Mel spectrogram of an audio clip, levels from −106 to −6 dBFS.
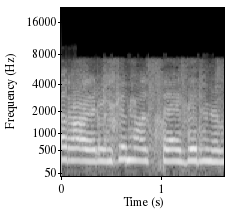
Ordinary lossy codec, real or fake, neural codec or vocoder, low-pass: Opus, 32 kbps; fake; codec, 16 kHz, 1 kbps, FreqCodec, larger model; 7.2 kHz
